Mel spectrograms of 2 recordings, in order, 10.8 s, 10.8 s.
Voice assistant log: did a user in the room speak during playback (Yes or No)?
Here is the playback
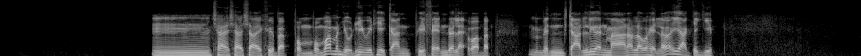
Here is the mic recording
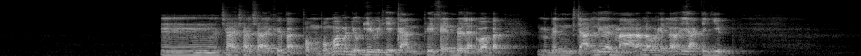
No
